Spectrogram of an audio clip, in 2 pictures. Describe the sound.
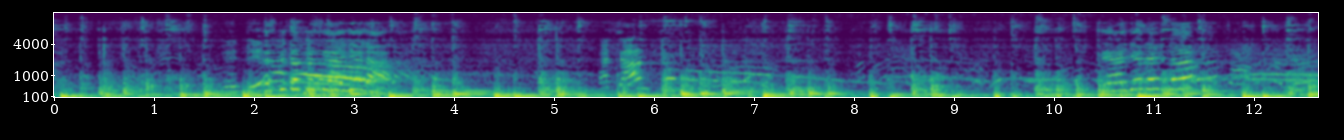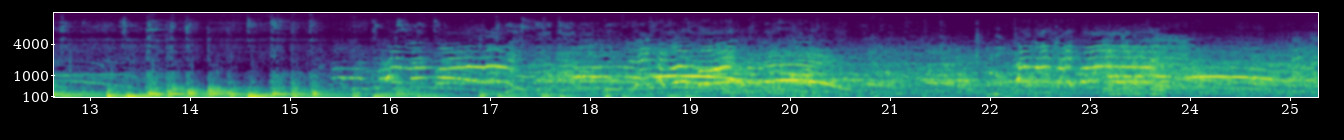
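Dense crowd chatter at the Champ de Mars horse racecourse in Port-Louis, Mauritius, on a Sunday, many overlapping voices forming a steady murmur, with livelier, louder calls and excited voices rising over the din in the later part.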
